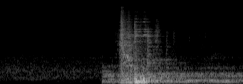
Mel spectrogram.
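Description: Near silence for about a second, then a sudden thump, followed by a steady low hum.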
